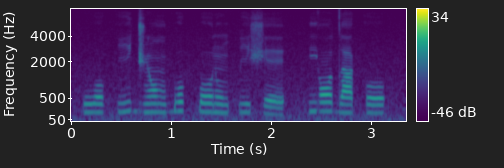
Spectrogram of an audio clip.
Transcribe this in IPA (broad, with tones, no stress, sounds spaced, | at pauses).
w o˨ k i˨˦ d͡ʒ ɔ̃˧ ɡ͡b o˦ k͡p o˧ ɾ ũ˨ k͡p i˧ ʃ e˨ | j ɔ˦ d a˧ k o˧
